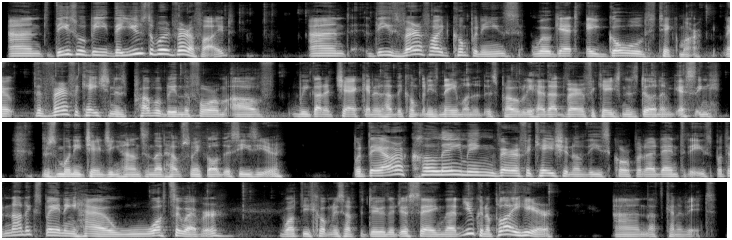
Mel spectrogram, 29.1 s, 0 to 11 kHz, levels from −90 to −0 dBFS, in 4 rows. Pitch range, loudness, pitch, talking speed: 115-145 Hz, -17 LUFS, 125 Hz, 195 wpm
